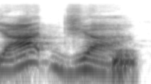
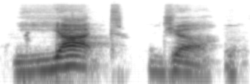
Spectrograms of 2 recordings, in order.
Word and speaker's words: Yautja: They are the Yatja. Yatja. Yeah. One word. One word. Who Two gave syllables.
